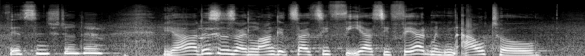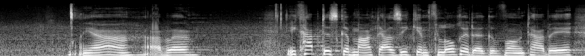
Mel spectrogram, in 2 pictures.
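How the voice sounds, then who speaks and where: A woman with an English accent speaks at medium pitch, very slowly, with long, frequent pauses and lively intonation. Her loudness stays very even over noticeable background noise. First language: English (speaking German). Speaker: YouTuber. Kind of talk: casual vlog chat. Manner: halting, hesitant.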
